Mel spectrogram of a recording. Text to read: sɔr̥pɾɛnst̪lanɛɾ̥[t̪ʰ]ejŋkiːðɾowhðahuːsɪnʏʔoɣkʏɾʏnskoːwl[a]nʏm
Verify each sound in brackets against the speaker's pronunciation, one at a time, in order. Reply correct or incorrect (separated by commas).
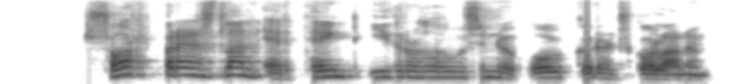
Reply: correct, correct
